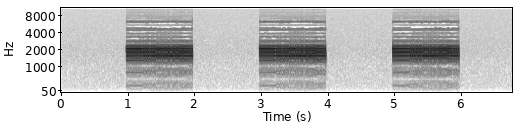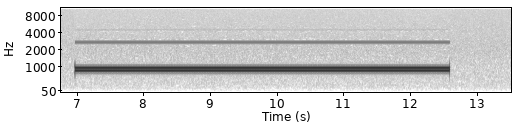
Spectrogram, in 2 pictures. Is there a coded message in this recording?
Yes: Emergency Alert System (SAME) tones (header bursts, then the 853 and 960 Hz attention tone) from 1.0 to 12.6 s, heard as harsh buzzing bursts, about 520.83 baud.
